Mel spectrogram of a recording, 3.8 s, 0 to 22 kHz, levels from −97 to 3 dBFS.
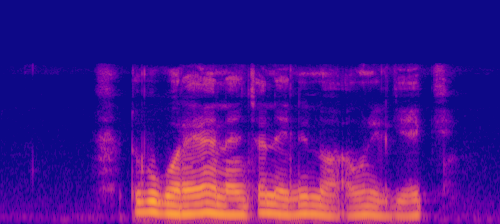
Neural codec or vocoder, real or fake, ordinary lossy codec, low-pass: none; real; none; none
